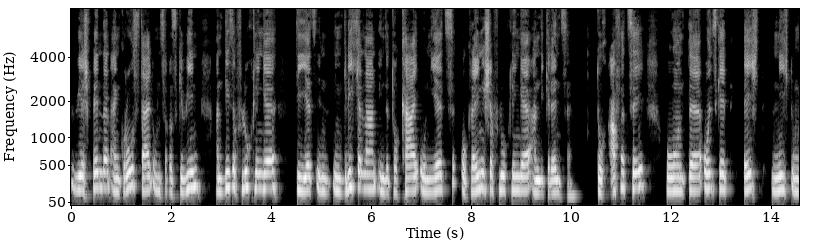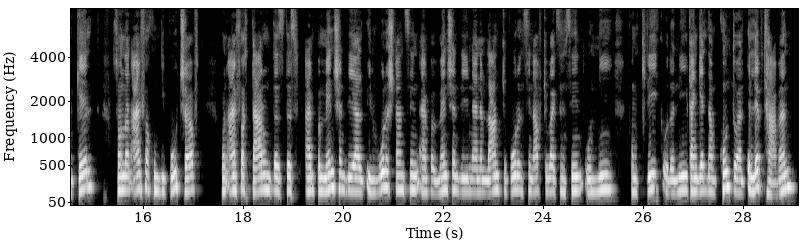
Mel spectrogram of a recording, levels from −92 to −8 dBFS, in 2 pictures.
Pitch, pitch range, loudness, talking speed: 170 Hz, 160-185 Hz, -20 LUFS, 155 wpm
